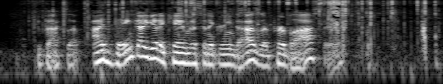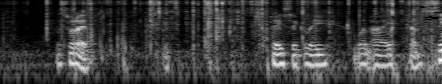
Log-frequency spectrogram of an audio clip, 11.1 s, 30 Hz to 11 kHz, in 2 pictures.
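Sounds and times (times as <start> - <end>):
foil wrapper tearing and crinkling: 0.3 - 11.0.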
